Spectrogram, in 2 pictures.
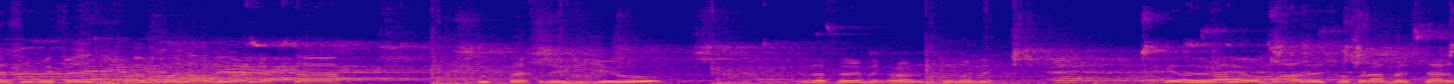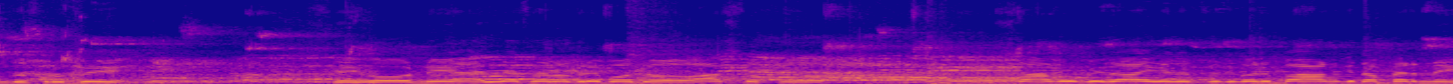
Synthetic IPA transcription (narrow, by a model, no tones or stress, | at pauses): sepiθet̪ːt̪isɐðɾot̪ɐðiolept̪ɐ | t̪ut̪exniðʝu | t̪uðef̬eɾimixɾonist̪iɣnomi | cet̪izðiomɐðesobɾɐmelt͡sɐɣnit̪ost̪ɾubi | t̪eiɣoniɐelːefθeɾot̪ɾipod̪oɐst̪ofo | osɐvɾupiðɐjkɐt̪opsit̪ikoɾibɐnket̪ɐpeɾni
